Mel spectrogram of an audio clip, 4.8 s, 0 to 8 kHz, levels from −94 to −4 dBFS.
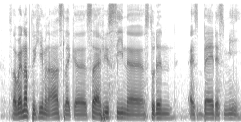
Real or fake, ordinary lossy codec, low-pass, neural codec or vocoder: real; MP3, 64 kbps; 7.2 kHz; none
